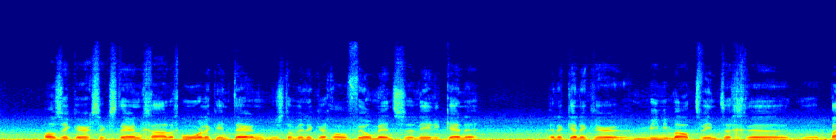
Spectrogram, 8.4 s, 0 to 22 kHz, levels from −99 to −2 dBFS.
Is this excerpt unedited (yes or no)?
no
